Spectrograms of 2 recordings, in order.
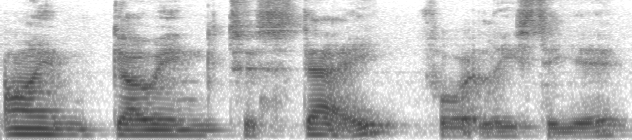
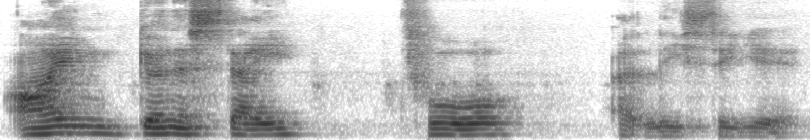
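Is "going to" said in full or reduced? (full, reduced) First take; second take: full; reduced. First: "Going to" is said in full. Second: "Going to" is reduced to "gonna". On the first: The speaker calls it wrong. "But I don't say" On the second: The speaker calls it right. "I say I'm gonna stay"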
